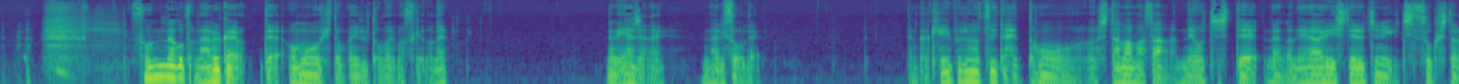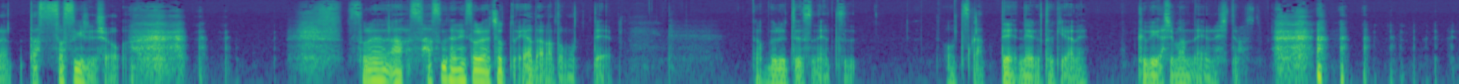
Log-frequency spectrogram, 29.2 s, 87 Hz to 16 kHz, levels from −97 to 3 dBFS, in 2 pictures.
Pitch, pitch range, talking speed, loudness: 90 Hz, 75-105 Hz, 310 characters per minute, -23 LUFS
